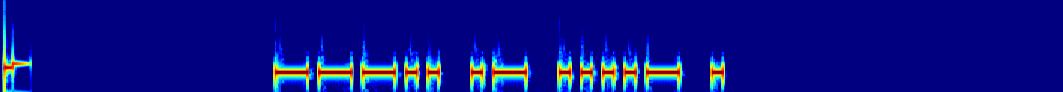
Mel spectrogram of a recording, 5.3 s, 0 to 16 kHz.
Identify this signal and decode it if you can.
Morse code, heard as a keyed tone, about 22 wpm, 700 Hz. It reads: 8A4E
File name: practice / 22wpm / Four Letter-Number Combinations - 22wpm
